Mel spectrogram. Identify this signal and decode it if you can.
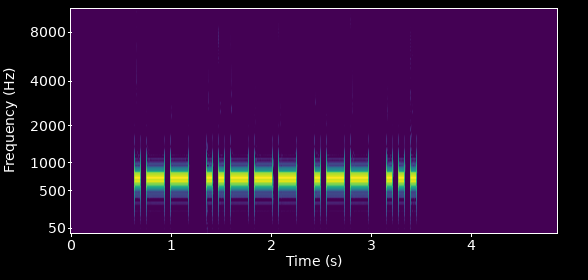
Morse code, heard as a keyed tone, about 20 wpm, 700 Hz. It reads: W2WS
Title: USA Call Signs - 4 Characters - Repeated 3x - 20wpm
